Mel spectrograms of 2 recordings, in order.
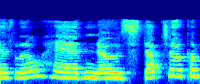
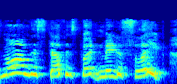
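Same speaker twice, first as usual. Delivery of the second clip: son's line lifted higher, a touch softer; voicing her son; 8 semitones higher, 3 dB quieter than usual. Mother quoting her drowsy son, lightly voiced. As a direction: lightly mimic a sleepy kid.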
